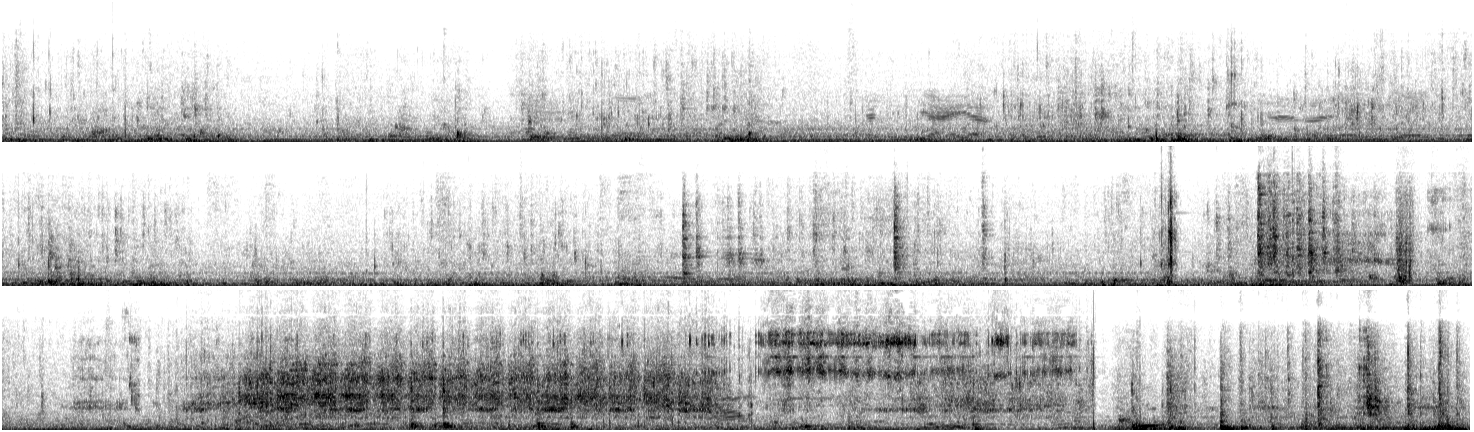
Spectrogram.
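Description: A spinning reel clicks as it is wound in while a fish caught on a lure is fought to the boat, over the steady low hum of an idling boat engine. Near the end comes a few seconds of loud splashing as the fish is brought in.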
